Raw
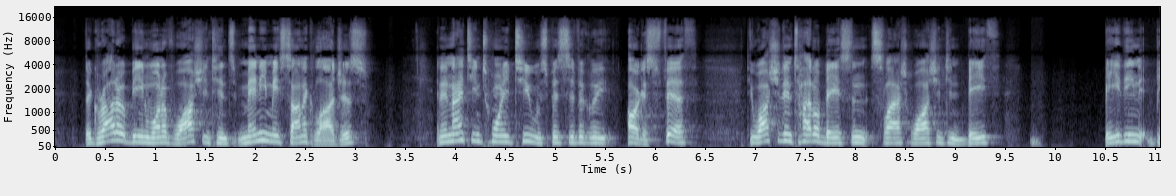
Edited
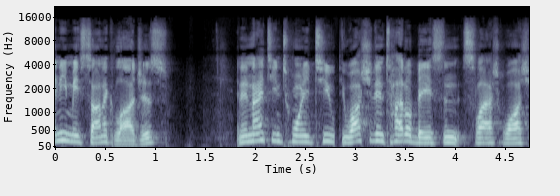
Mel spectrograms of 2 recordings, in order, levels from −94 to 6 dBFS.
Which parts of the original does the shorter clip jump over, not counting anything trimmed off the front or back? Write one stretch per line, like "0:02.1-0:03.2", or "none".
0:04.8-0:06.9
